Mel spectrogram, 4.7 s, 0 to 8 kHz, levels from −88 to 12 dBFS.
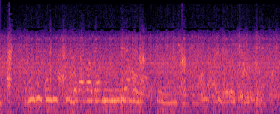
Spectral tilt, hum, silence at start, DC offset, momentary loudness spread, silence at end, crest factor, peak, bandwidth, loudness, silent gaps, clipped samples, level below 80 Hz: -8 dB/octave; none; 0 s; under 0.1%; 5 LU; 0 s; 16 dB; 0 dBFS; 5 kHz; -17 LUFS; none; under 0.1%; -42 dBFS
